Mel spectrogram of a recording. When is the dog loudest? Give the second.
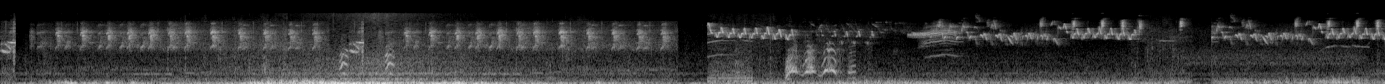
8 s.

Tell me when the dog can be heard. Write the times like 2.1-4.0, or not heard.
3.4-4.0, 7.3-8.6.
